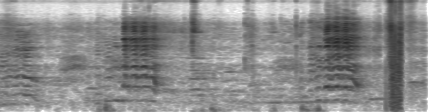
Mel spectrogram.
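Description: Makhi Cheeni goats bleating: two wavering bleats, one just over a second in and another about three seconds in.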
